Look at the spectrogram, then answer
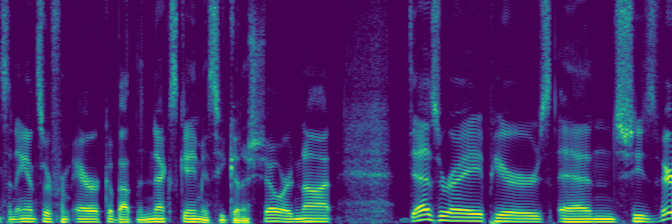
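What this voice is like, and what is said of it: Usual voice. Nothing is said of it.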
